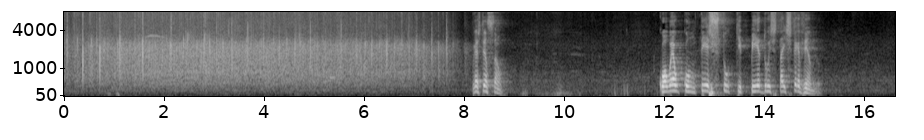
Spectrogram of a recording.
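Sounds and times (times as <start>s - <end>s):
audience applause: 0.0s - 8.1s
speech: 8.2s - 8.9s, 12.0s - 15.2s.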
